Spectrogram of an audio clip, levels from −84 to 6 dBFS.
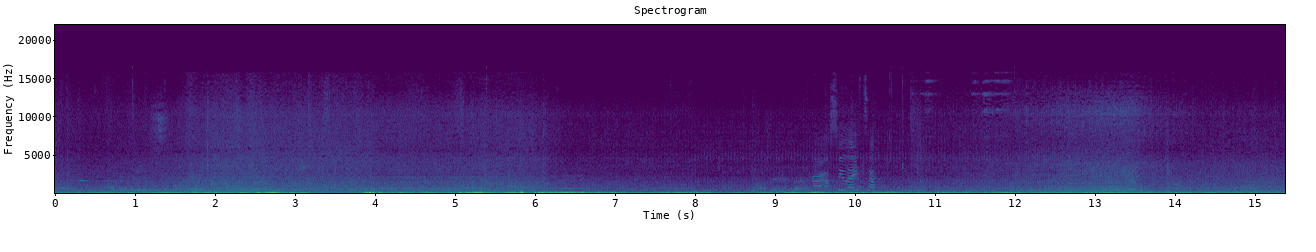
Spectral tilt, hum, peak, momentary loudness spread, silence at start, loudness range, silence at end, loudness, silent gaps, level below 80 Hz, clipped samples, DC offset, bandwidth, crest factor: -5.5 dB/octave; none; -6 dBFS; 19 LU; 0 s; 11 LU; 0 s; -34 LUFS; none; -28 dBFS; under 0.1%; under 0.1%; 11.5 kHz; 20 dB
